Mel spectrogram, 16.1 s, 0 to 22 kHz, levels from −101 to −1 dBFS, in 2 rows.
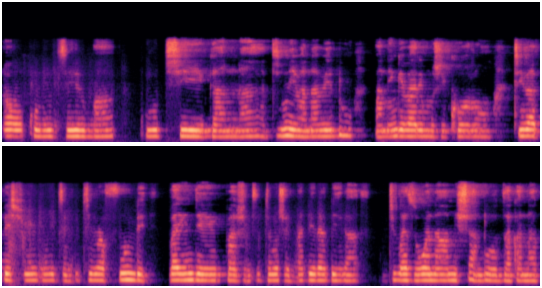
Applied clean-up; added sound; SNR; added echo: neural mask model DeepFilterNet 3.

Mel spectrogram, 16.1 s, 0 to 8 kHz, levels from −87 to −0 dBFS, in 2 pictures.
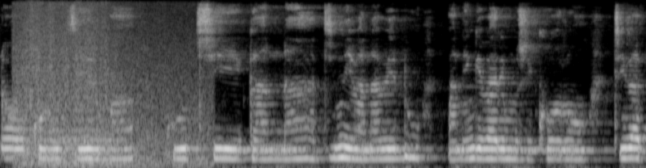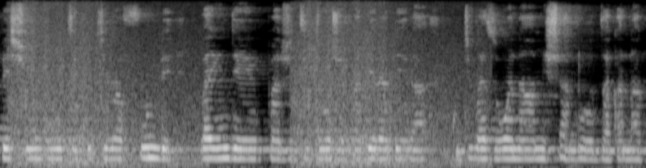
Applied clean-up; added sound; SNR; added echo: none; Waves, surf; 8 dB; reverberation time 0.8 s.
